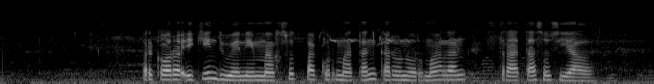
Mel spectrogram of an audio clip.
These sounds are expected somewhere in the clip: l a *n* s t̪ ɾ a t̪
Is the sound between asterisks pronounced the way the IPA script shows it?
yes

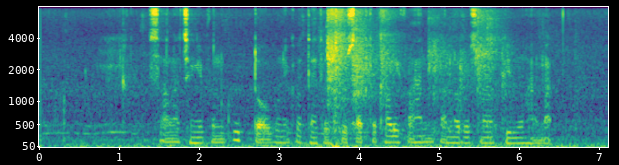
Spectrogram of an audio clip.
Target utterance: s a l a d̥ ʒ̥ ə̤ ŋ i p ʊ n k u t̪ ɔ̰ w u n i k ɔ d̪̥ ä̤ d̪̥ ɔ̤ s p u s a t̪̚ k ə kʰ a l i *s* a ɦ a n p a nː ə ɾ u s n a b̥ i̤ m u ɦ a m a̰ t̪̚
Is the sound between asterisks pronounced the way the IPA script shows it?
no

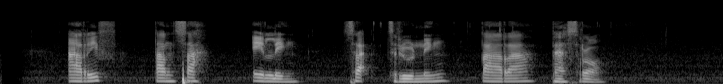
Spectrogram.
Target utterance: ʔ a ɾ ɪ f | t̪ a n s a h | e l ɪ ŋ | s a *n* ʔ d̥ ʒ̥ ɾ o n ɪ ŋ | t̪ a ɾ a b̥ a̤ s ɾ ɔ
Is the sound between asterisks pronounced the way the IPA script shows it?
no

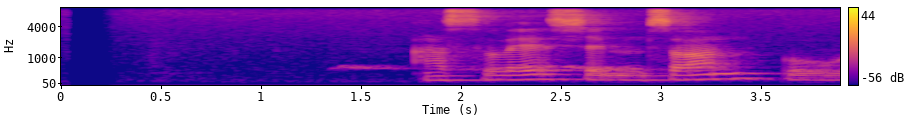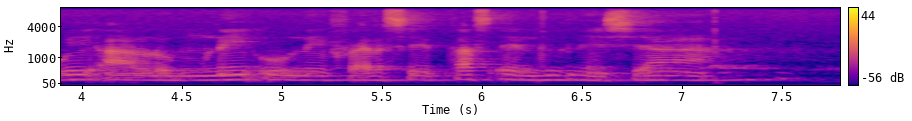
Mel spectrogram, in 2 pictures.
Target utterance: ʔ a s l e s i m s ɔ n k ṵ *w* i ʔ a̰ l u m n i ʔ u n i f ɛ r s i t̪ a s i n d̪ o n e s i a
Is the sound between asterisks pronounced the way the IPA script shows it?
yes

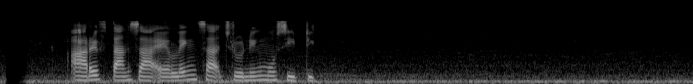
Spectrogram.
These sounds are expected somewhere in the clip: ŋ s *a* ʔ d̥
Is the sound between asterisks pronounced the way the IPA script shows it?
yes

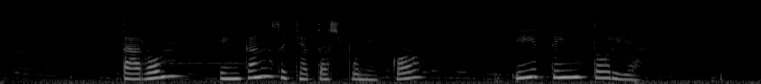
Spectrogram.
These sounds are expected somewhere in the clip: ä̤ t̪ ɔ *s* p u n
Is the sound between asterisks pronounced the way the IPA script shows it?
yes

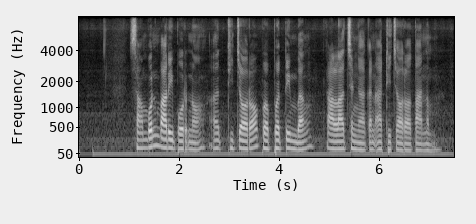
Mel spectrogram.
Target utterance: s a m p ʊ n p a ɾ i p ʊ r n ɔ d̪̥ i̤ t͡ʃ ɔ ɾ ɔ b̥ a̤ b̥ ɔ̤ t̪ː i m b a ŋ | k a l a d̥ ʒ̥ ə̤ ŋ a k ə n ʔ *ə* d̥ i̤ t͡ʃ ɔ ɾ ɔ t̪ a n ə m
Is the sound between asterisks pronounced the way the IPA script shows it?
no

